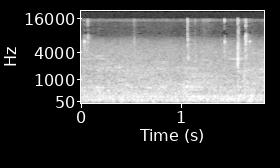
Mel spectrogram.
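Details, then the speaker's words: Yamaha Mio Soul i125 won't start: a few sharp clicks with no cranking; first suspected carbon brushes, actually the starter wire too tight, stretched by engine movement and broken. "Akala ko Carbon brush kasi nagtiti yung starter gumagana Pag pinindot hindi nakikit clicking s na ito rin yung problema ngi 125 niyo yung wire dito sa starter"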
